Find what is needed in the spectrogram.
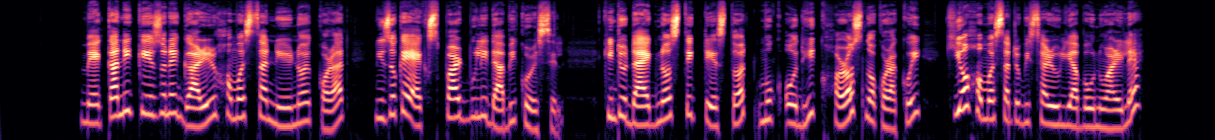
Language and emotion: Assamese, angry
